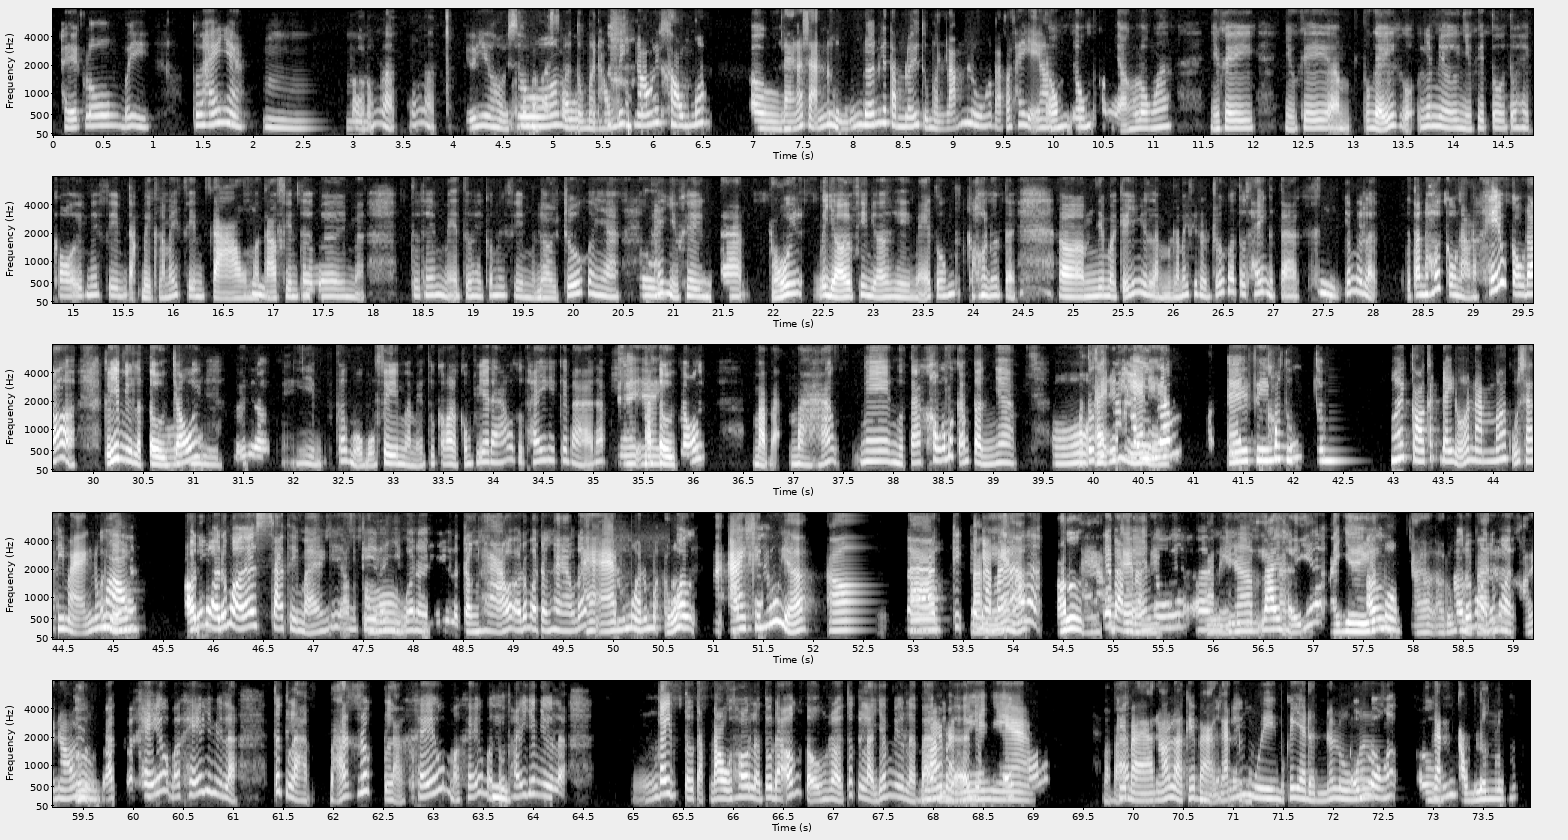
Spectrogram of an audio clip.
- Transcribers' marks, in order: tapping; distorted speech; mechanical hum; static; tsk; other background noise; chuckle; "TVB" said as "TB"; laughing while speaking: "coi"; unintelligible speech; other noise
- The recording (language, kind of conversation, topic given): Vietnamese, unstructured, Khi nào bạn nên nói “không” để bảo vệ bản thân?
